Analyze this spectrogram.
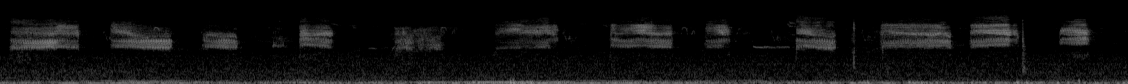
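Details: A feeding-station flock of common starlings keeps up dense chatter: around a dozen rough, hissing squawks over eleven seconds, irregularly spaced, some overlapping, with a steady low hum beneath.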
